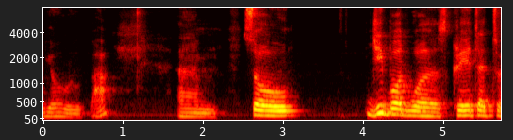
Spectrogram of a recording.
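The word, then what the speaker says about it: Yorùbá: trying to pronounce it would say Yoruba, which is not how it's pronounced. But the tone mark on the U is a low tone. The one on the A is a high tone, Yoruba.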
